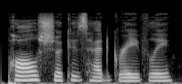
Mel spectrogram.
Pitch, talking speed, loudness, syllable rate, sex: 180 Hz, 165 wpm, -17 LUFS, 4.3 syllables/s, female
